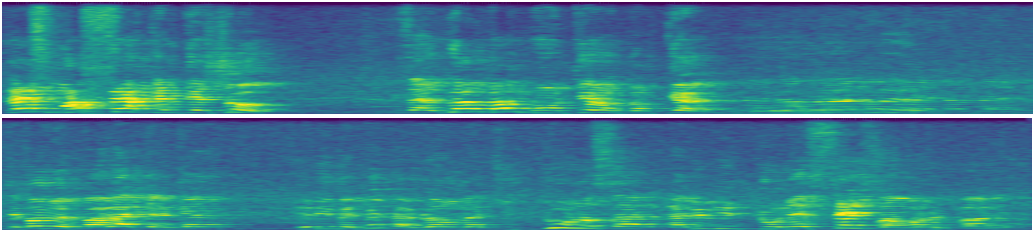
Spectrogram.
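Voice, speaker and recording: Male preacher, very high bright voice, heard from a distance in a booming, echoey church hall. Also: noisy background. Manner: preaching with call-and-response, drawn-out emphasis. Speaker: pastor. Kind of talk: sermon.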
